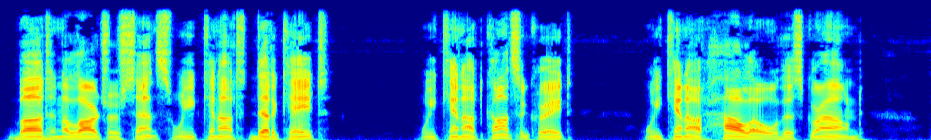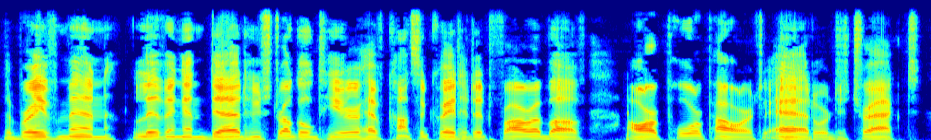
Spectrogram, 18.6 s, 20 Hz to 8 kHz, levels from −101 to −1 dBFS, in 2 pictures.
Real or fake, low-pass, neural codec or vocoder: real; 7.2 kHz; none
